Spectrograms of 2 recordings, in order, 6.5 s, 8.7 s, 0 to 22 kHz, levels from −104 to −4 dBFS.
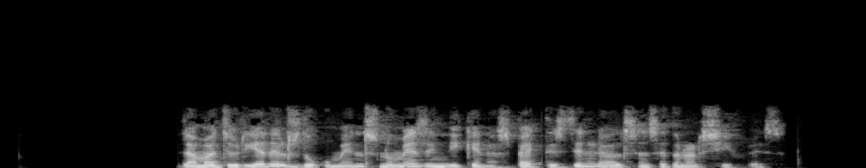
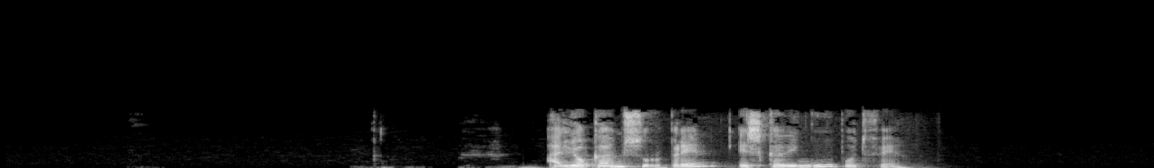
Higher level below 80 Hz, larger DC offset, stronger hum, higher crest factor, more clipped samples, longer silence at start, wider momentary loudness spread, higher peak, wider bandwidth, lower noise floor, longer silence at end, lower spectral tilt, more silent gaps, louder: about the same, -62 dBFS vs -62 dBFS; neither; second, none vs 50 Hz at -45 dBFS; about the same, 18 dB vs 22 dB; neither; second, 1.35 s vs 3.9 s; about the same, 12 LU vs 13 LU; second, -8 dBFS vs -2 dBFS; about the same, 8.2 kHz vs 8 kHz; about the same, under -90 dBFS vs under -90 dBFS; second, 0.65 s vs 1.85 s; first, -6 dB/octave vs -4.5 dB/octave; neither; second, -24 LUFS vs -18 LUFS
